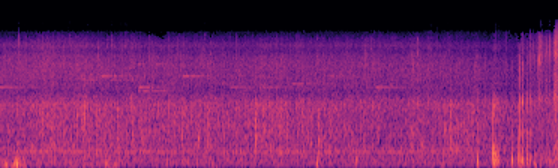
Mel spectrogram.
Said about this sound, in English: And I've got the window open in the bedroom and the rain's blowing in at me with the wind.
